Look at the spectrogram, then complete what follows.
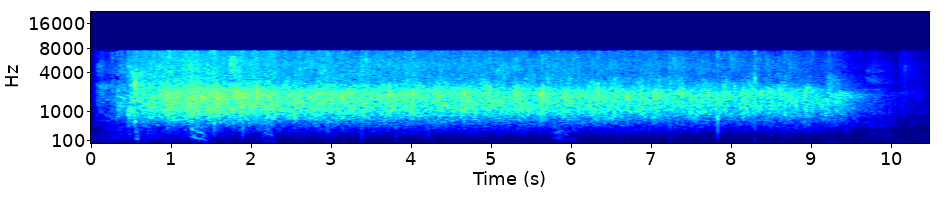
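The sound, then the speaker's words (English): An audience at the jubilee of the Episcopal parish of the Transfiguration applauds the parish steadily for about ten seconds, a dense, even wash of clapping hands that holds at full strength before tapering off at the end. “I think they deserve a clap, don't you?”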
